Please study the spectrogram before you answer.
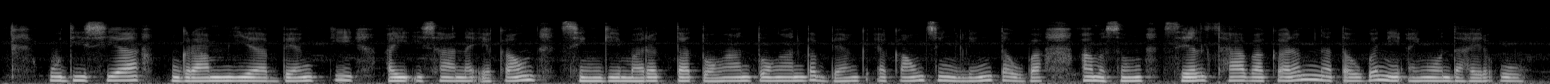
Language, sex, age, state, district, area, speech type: Manipuri, female, 30-45, Manipur, Tengnoupal, rural, read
